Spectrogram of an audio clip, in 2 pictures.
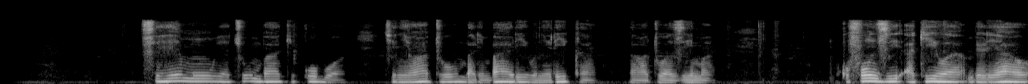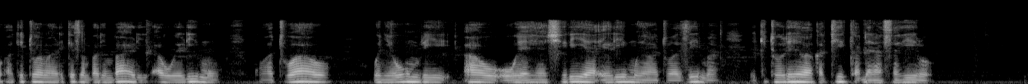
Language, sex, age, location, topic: Swahili, male, 25-35, Dar es Salaam, education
